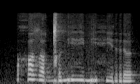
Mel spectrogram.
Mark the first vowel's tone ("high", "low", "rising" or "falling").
high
